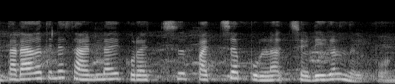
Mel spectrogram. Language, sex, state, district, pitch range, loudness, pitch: Malayalam, female, Kerala, Kollam, 215-255 Hz, -17 LUFS, 230 Hz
